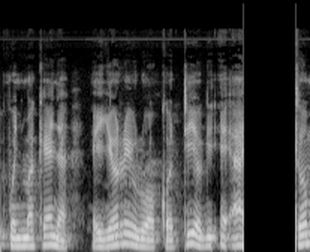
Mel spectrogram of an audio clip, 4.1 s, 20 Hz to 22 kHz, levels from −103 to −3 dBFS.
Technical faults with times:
3.24-3.94 digital broadcast dropout

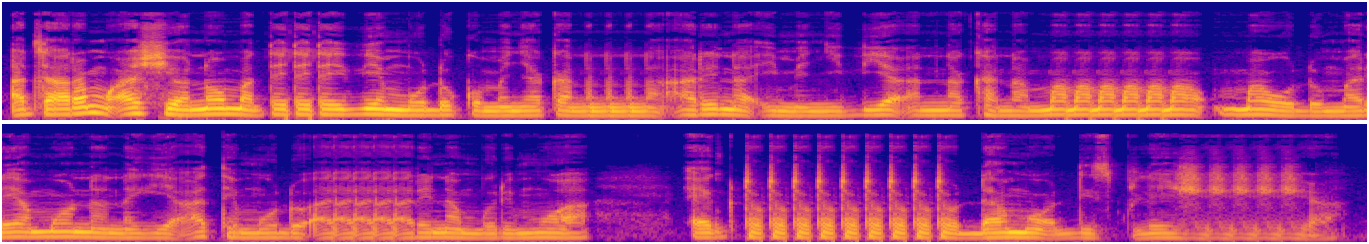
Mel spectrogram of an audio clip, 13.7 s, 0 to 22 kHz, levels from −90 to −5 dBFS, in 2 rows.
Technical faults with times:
1.41-1.65 repeated frames
2.93-3.23 repeated frames
5.31-5.91 repeated frames
8.47-8.87 repeated frames
10.61-11.57 repeated frames
12.85-13.33 repeated frames

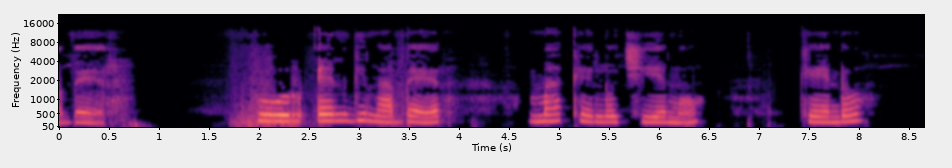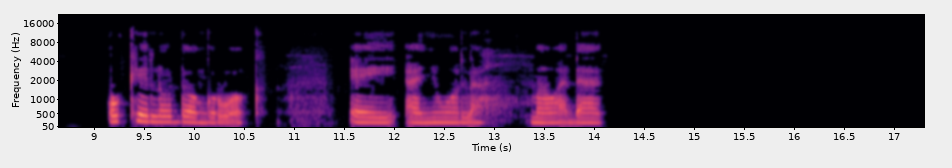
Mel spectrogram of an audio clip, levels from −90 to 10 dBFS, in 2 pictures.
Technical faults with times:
0.00-17.30 AAC compression

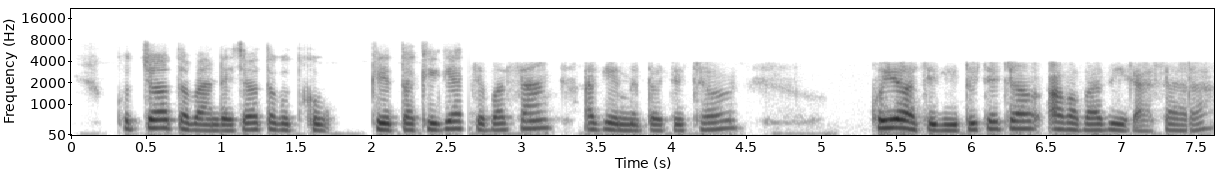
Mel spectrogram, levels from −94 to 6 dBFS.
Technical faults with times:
2.59-2.65 handover gap
2.65-7.62 fallback to narrowband

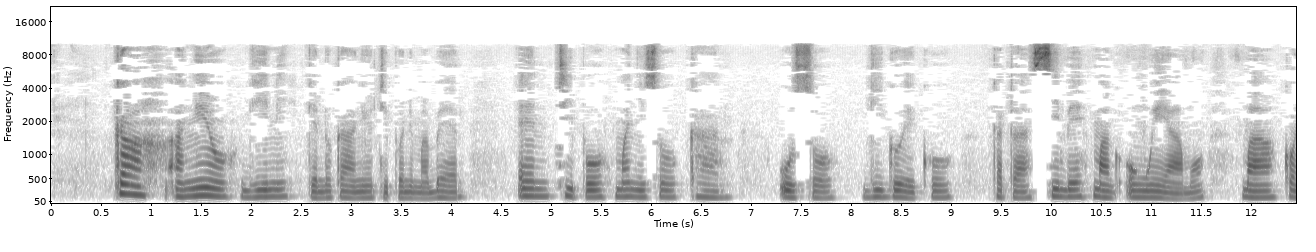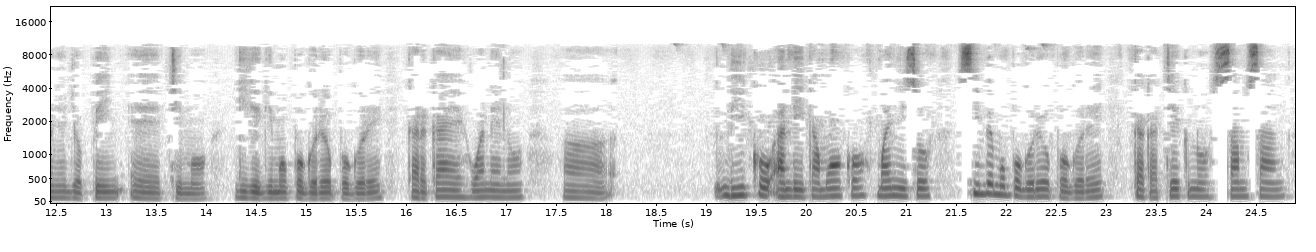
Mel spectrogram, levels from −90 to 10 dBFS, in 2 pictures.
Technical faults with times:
0.00-24.90 WMA compression
5.05-5.09 pre-echo

